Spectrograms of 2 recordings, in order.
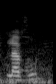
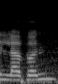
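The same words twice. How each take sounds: First: L'Avon said the French way, ending in a nasal vowel with no n; retry L'Avon with a French nasal ending; second try at the name. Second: L'Avon said the English way, with a clear n at the end and a questioning rise; unsure pronunciation. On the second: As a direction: try l'Avon with a sounded final n, unsure. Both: Real, not acted. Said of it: "Je sais pas comment on dit".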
